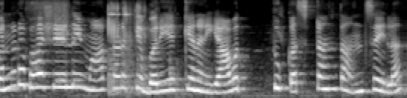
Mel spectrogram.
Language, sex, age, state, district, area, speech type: Kannada, female, 18-30, Karnataka, Chitradurga, urban, spontaneous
